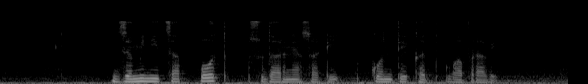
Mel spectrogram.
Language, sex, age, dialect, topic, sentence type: Marathi, male, 25-30, Standard Marathi, agriculture, question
